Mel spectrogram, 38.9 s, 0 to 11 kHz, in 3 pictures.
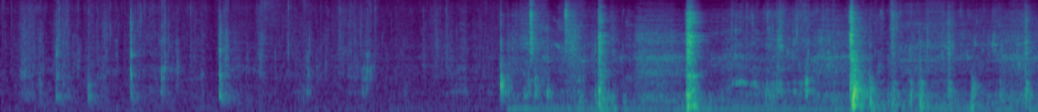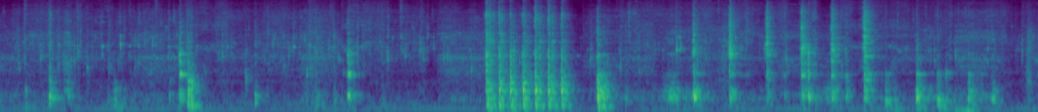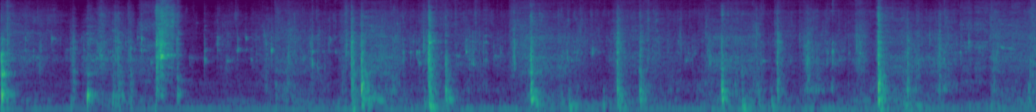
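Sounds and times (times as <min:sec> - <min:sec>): dishes and utensils clinking: 0:19.0 - 0:26.2.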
